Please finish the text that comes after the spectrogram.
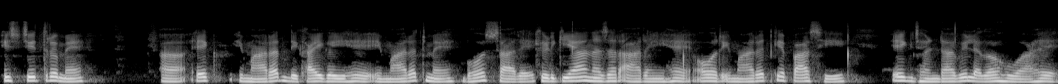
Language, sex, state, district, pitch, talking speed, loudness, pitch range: Hindi, male, Bihar, Muzaffarpur, 145 Hz, 165 wpm, -14 LUFS, 135-160 Hz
